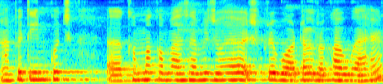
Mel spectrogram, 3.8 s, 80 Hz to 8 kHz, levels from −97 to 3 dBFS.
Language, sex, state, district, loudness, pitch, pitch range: Hindi, female, Chhattisgarh, Raigarh, -14 LUFS, 240 Hz, 225-250 Hz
